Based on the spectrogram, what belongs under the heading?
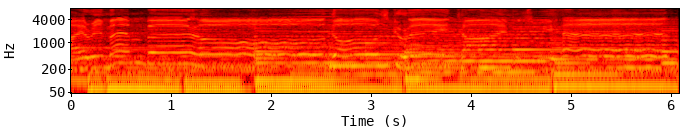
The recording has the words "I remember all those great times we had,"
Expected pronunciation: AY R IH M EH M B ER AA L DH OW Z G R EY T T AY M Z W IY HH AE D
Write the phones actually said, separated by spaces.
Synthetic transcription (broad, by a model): AY R IH M EH M B ER AA L DH OW Z G R EY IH T AY M Z W IY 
